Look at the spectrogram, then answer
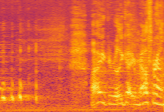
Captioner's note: interviewee laying down giggles; both giggle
